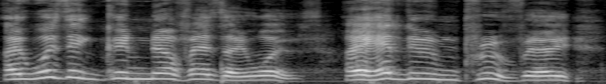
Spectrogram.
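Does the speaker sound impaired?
Yes: cerebral palsy; childhood-onset, childhood physiotherapy, occupational and speech therapy, school for physically disabled children, regular school from age 13; distinctive voice, imitated by friend Fred.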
